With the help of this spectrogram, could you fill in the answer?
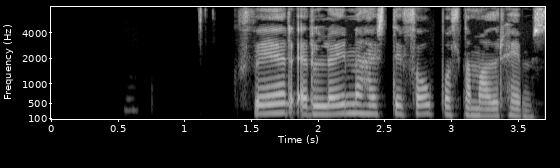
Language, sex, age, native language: Icelandic, female, 30-39, Icelandic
